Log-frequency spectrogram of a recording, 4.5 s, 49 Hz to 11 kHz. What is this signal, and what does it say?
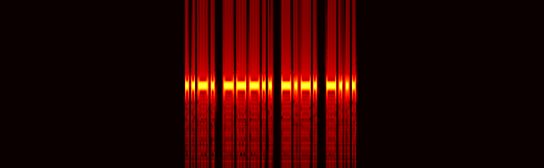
Morse code, heard as a keyed tone, about 46 wpm, 700 Hz. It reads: F8CB
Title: DXCC-100 Call Signs - 4 Characters - 45wpm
